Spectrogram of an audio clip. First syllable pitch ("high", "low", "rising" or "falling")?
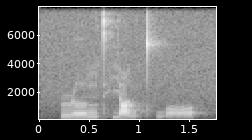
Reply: high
